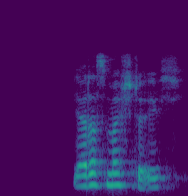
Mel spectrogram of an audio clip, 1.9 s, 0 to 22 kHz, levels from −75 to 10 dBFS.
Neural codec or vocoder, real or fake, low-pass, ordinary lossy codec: codec, 16 kHz, 2 kbps, FunCodec, trained on LibriTTS, 25 frames a second; fake; 7.2 kHz; none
